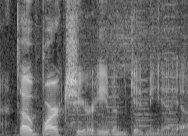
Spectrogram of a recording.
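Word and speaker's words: Berkshire: So, it's Barkshere, but it's spelled Burkshshire.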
